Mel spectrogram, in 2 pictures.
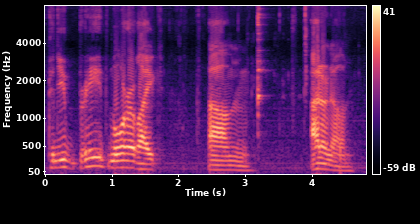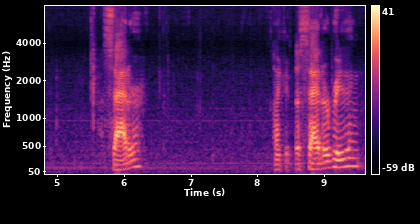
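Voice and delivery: halting, questioning, with long pauses; tentative suggestion rising into a question; hesitant direction. Retold or imitated. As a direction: fumble for the word as if unsure. Acts out awkward direction to narrator.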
